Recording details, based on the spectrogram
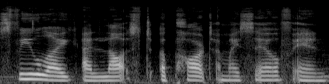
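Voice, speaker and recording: This woman speaks at a medium pitch. Her intonation is monotone and flat. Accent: non-native. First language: Vietnamese. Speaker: podcaster. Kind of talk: personal reflection monologue.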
